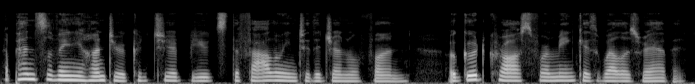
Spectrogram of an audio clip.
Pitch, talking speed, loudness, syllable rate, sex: 175 Hz, 165 wpm, -18 LUFS, 4.8 syllables/s, female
